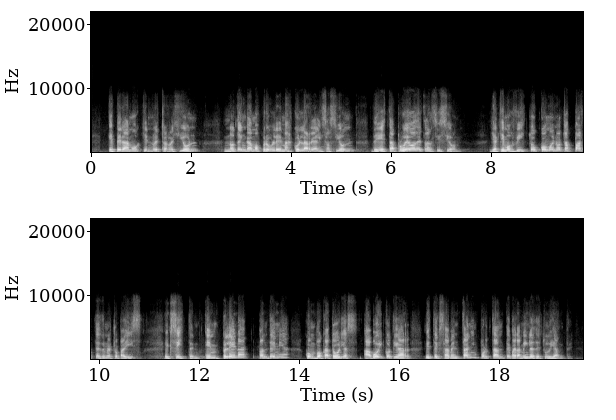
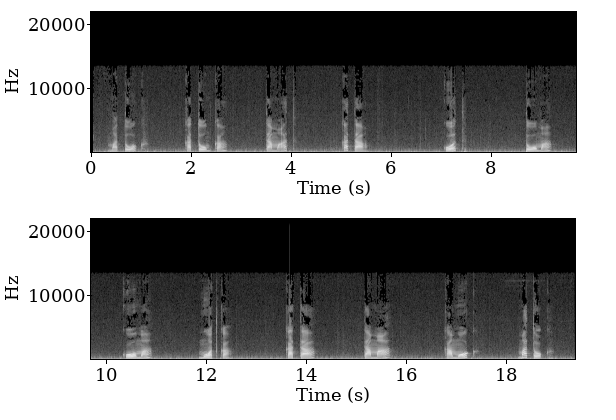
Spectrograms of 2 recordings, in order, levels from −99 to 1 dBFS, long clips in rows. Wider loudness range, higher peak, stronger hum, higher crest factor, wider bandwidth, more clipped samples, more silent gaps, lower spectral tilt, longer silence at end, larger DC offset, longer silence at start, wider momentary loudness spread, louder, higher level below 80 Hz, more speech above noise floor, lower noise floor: about the same, 2 LU vs 4 LU; about the same, 0 dBFS vs 0 dBFS; neither; about the same, 16 dB vs 20 dB; second, 8 kHz vs 13.5 kHz; neither; neither; about the same, -6.5 dB/octave vs -6.5 dB/octave; first, 0.4 s vs 0.05 s; second, under 0.1% vs 3%; about the same, 0.35 s vs 0.25 s; second, 9 LU vs 22 LU; about the same, -16 LUFS vs -17 LUFS; second, -60 dBFS vs -42 dBFS; first, 45 dB vs 24 dB; first, -61 dBFS vs -40 dBFS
